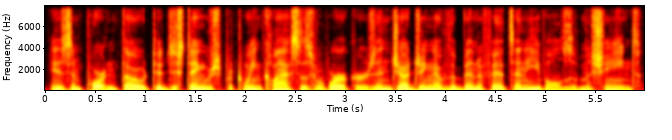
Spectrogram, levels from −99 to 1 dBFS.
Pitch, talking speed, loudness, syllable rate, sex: 95 Hz, 190 wpm, -18 LUFS, 5.5 syllables/s, male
